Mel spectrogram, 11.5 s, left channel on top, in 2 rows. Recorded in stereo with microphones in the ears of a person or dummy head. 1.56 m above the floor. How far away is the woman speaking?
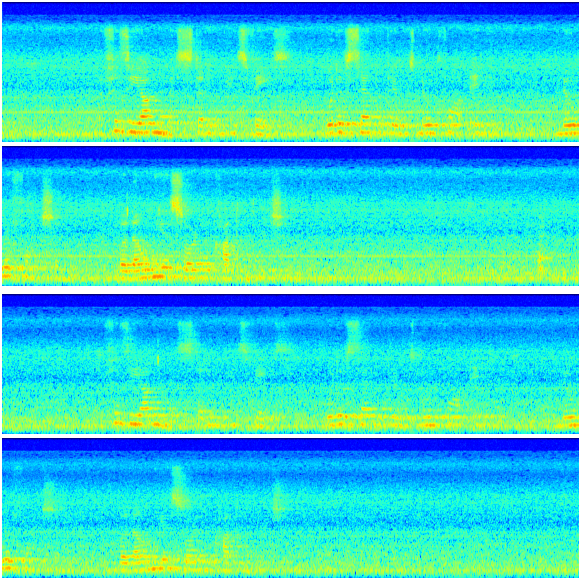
About 1.1 m.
